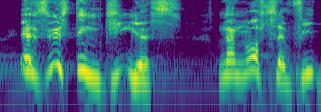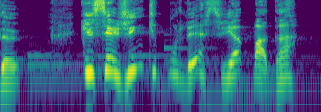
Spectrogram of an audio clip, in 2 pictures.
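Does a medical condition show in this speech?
Yes: cerebral palsy; no speech as child.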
